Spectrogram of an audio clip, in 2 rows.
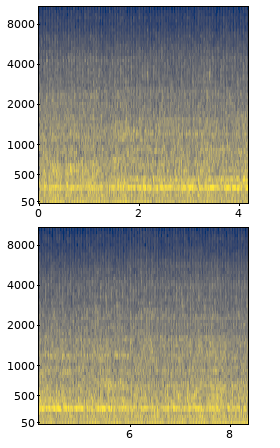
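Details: Replacement USA engine fan on a 1920s vintage Dodge tourer, belt adjusted not too tight: loud, even old-engine clatter at steady idle with a constant fan hum, no rubbing or striking of the radiator or fan belt; normal running.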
